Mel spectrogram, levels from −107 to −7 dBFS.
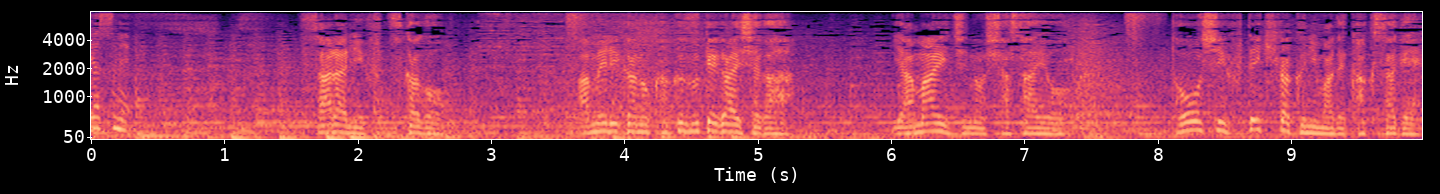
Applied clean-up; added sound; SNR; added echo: none; Rattle (instrument) + Breathing; 16 dB; none.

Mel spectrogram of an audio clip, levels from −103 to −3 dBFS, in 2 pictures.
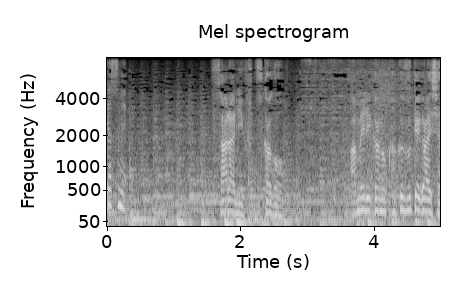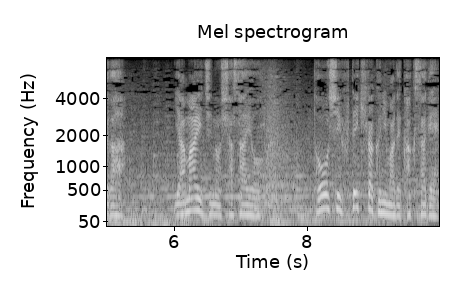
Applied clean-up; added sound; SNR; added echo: none; none; none; none.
